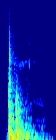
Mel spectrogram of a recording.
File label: bathroom cabinet door creak open regular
